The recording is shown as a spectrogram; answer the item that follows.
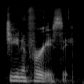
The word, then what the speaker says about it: Gina Farese: Gina Farese.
